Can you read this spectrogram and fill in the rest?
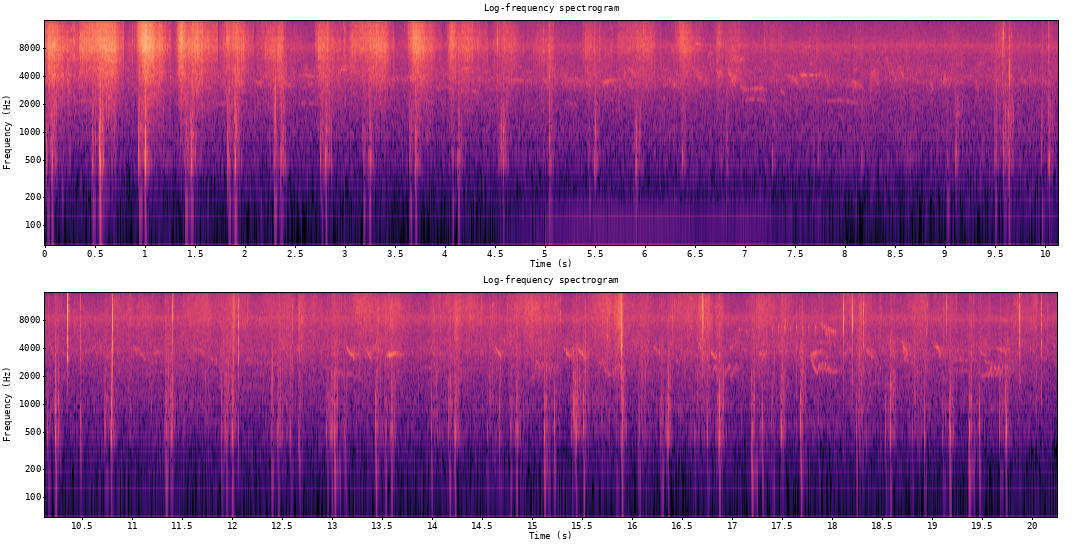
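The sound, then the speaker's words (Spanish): Boots crunch steadily on an earth trail during the last stretch of a mountain hike, a brisk, regular rhythm of gritty footsteps with a low rumble partway through, no voices. “Sientan la tierra crujir en sus botas.”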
